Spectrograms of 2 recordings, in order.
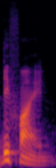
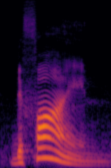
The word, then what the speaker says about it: define: certificate tea louder certificate define do not set define D does not have the accent fine has that define define he definition knee louder because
